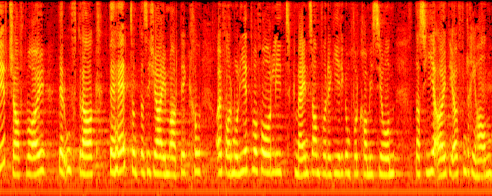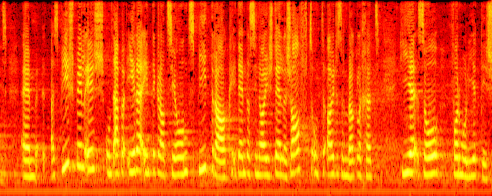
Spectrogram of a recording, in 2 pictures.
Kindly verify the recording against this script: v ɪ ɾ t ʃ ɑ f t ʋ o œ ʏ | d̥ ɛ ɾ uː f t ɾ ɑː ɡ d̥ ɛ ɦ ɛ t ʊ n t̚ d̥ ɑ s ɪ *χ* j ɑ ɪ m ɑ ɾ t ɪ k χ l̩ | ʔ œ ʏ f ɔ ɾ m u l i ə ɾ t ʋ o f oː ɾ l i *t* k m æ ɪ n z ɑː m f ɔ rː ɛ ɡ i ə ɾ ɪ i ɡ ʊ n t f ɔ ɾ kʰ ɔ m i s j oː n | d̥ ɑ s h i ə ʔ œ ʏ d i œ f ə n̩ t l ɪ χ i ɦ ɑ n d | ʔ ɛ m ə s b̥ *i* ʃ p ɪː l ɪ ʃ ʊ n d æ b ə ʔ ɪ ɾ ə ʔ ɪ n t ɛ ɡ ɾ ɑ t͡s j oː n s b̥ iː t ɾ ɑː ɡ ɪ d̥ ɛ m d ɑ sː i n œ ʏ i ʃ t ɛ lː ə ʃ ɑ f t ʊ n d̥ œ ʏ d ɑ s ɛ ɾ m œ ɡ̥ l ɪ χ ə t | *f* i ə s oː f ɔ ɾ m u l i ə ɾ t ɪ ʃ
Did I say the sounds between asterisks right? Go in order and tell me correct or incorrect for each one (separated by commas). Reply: incorrect, correct, incorrect, incorrect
